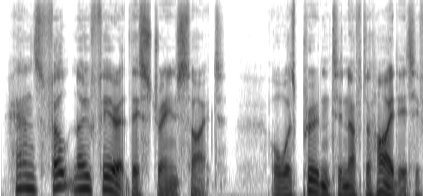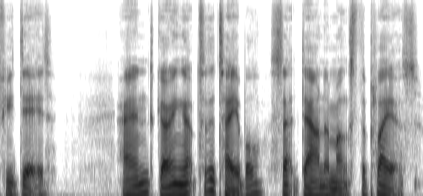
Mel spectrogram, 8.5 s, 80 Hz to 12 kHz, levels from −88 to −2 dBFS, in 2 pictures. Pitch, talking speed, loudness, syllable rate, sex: 110 Hz, 205 wpm, -19 LUFS, 4.8 syllables/s, male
